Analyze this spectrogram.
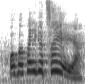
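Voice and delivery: high, bright exclamation of surprise; surprised. Retold or imitated. Surprised reunion with old teacher.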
